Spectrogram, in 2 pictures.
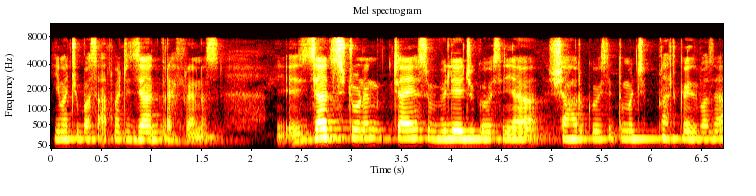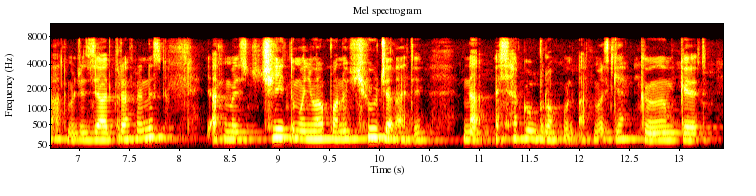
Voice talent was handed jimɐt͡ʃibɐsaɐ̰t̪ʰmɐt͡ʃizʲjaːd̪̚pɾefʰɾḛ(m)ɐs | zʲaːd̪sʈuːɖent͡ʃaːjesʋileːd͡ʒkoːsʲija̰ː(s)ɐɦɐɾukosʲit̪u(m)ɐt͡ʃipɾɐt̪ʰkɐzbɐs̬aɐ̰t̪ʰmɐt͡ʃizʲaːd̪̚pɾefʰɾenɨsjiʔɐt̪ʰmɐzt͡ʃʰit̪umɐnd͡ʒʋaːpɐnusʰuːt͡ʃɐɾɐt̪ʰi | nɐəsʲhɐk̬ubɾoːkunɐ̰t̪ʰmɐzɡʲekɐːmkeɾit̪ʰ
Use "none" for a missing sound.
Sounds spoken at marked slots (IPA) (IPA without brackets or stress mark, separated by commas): n, ʃ, m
